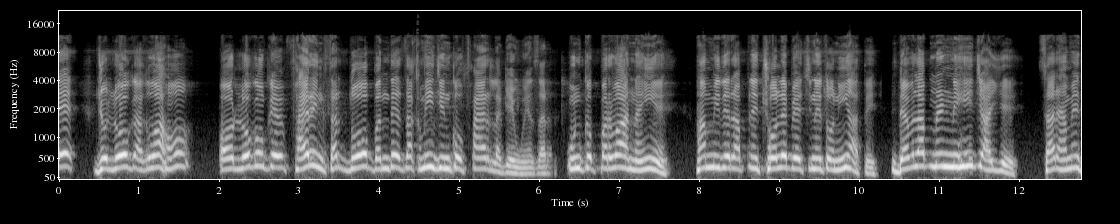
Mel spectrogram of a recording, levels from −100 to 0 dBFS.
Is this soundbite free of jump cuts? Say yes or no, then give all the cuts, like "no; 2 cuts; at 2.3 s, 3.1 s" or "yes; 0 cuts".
no; 2 cuts; at 6.2 s, 10.2 s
